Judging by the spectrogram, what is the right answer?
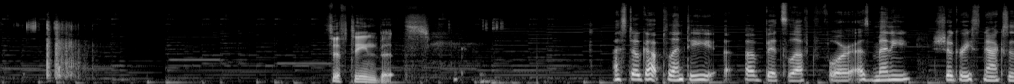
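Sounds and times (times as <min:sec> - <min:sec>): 
dice rattling and clattering across a hard surface: 0:00.1 - 0:01.0
speech: 0:03.3 - 0:04.6, 0:06.1 - 0:10.1.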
